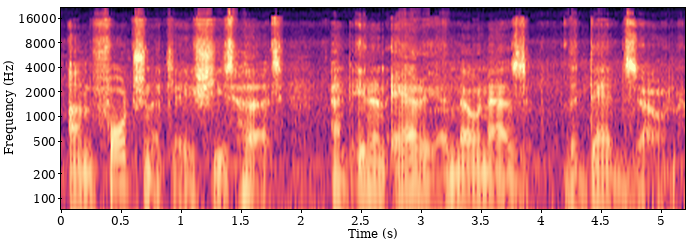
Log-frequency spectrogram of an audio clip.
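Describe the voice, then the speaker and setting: A courteous formal professor leader for a game cutscene, low voice w/ lots of melody. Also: male voice, sing-song, unhurried, gravelly, fairly bright tone, slight background noise, heavily acted. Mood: grave, authoritative. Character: dignified, authoritative male professor leading a hero team. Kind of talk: video game cutscene voice acting.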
